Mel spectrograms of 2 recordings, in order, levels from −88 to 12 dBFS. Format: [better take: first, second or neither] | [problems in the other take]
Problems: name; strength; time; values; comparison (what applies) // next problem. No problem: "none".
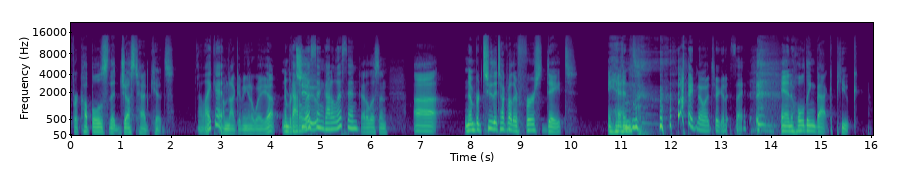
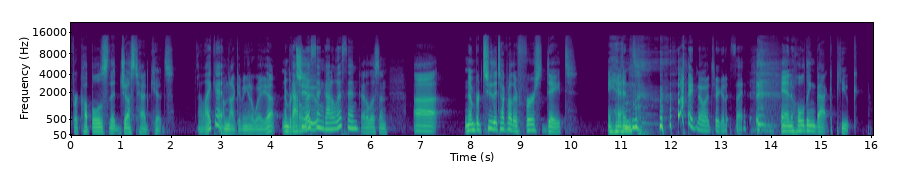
neither | none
